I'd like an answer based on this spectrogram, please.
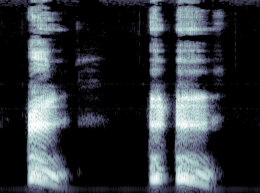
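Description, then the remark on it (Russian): A loud, voiced throat clearing: one long rasping burst, a short pause, then two quick gruff hems in succession, with no talking around them. “Оглушительно кашлянул Кэп, прочищая горло.”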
